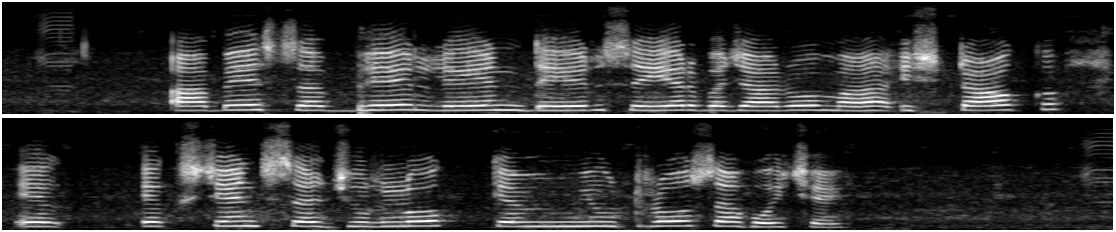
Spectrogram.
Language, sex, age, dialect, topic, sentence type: Maithili, female, 18-24, Angika, banking, statement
